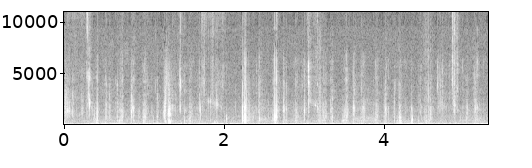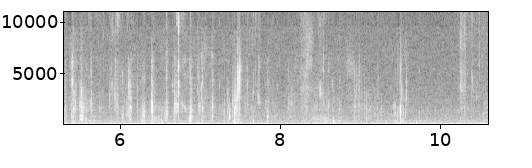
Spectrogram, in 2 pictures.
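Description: Close-miked eating sounds: chewing and smacking on a mouthful of cream puff, heard as many short, irregular clicks.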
